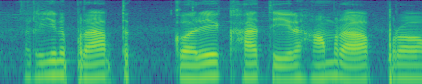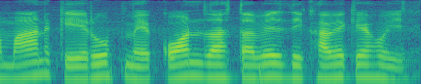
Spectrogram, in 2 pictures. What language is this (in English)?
Bhojpuri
